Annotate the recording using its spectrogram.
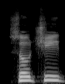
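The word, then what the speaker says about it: Xochitl: Lucy McBeth of Georgia and Deb Haaland and Sochi Torres Small of New Mexico.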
